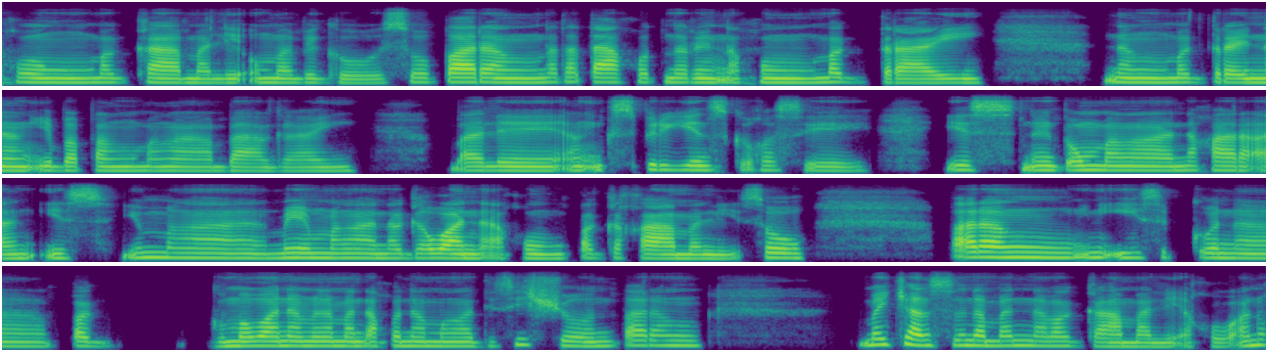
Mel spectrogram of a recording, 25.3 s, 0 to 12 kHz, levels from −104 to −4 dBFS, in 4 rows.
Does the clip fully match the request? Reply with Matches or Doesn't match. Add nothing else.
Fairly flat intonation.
Matches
